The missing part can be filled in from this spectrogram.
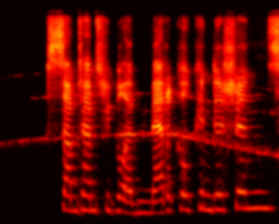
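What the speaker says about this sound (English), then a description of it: "Sorry about the sirens in the back." A siren wails faintly in the distance, its tone slowly sliding, while a person speaks clearly over it.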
